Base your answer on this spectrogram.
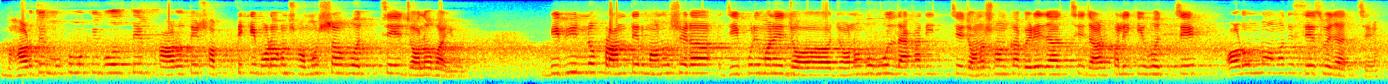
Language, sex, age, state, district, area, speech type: Bengali, female, 30-45, West Bengal, Purba Bardhaman, urban, spontaneous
